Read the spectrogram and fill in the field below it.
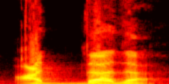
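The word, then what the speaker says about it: عدّد: The first time I pronounce Dal by its previous letter, that is Ain. Ain Dal Fatha, Ad Dal Fatha, Da, Ad Da. And again Dal Fatha will be Da. So Addada. Say Addada.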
